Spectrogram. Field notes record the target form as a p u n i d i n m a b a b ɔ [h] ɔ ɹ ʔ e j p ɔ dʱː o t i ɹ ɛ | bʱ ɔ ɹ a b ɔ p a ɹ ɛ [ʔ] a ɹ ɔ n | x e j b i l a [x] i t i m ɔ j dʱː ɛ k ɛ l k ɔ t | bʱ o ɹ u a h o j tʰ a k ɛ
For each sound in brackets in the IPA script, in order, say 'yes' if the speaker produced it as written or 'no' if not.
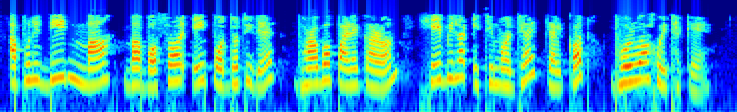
no, no, no

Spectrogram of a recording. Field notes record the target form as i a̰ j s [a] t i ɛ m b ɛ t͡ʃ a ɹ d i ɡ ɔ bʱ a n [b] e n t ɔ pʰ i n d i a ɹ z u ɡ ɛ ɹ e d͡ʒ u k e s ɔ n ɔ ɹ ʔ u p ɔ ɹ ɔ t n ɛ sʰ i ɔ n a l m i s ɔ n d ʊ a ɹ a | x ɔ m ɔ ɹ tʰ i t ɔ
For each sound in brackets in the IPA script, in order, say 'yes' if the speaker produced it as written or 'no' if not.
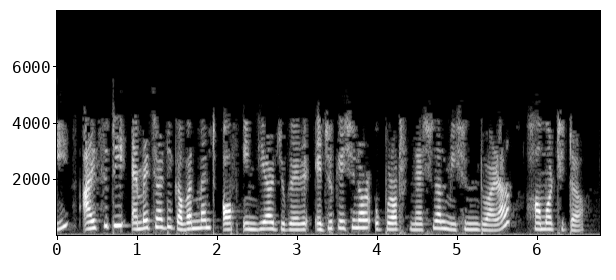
no, no

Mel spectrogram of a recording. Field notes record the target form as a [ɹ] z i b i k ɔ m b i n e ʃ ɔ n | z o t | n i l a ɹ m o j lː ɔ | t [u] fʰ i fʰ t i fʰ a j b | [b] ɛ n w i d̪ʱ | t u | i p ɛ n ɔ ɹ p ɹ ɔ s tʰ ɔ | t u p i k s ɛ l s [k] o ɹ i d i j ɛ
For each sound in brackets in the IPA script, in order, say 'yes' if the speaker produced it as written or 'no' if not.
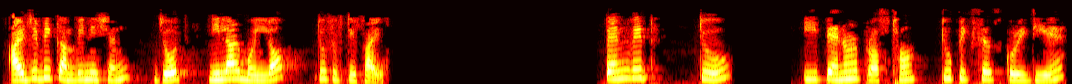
yes, yes, no, yes

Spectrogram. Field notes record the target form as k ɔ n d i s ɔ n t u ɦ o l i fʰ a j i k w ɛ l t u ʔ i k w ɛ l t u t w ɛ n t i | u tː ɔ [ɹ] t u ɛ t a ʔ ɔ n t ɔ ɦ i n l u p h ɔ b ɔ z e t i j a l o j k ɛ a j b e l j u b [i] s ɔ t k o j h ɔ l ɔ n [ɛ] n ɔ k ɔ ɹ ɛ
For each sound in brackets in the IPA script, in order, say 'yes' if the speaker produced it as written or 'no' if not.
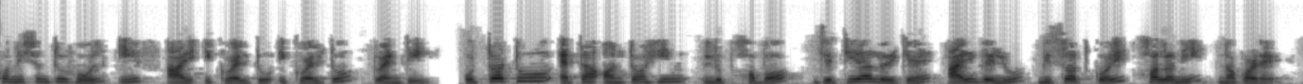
yes, yes, no

